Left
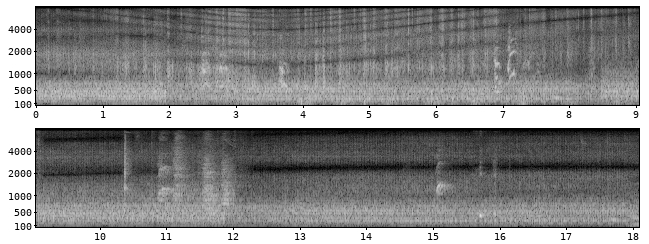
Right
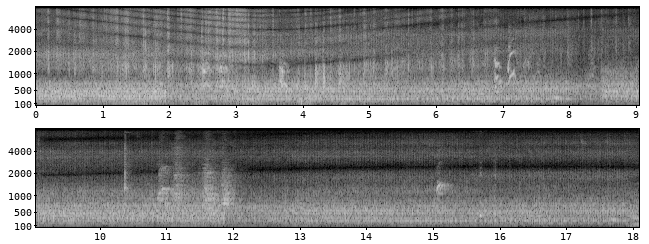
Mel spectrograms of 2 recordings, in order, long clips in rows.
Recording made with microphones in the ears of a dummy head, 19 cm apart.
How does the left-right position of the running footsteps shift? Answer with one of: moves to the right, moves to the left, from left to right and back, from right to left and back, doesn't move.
moves to the left.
